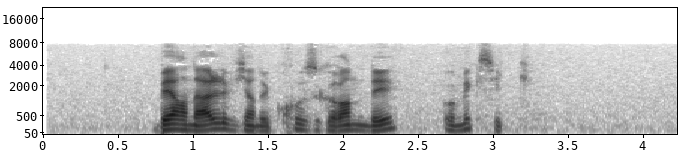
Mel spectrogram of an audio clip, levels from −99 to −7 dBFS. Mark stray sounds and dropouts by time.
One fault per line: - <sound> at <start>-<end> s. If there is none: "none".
none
